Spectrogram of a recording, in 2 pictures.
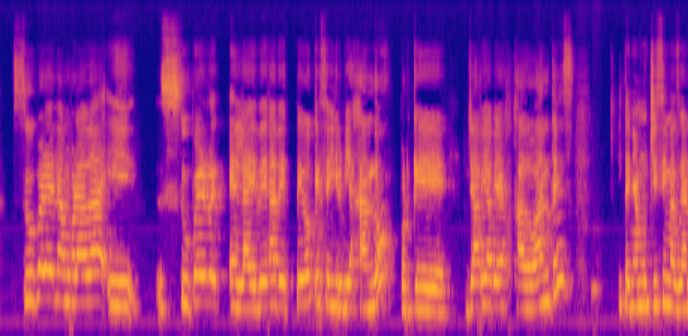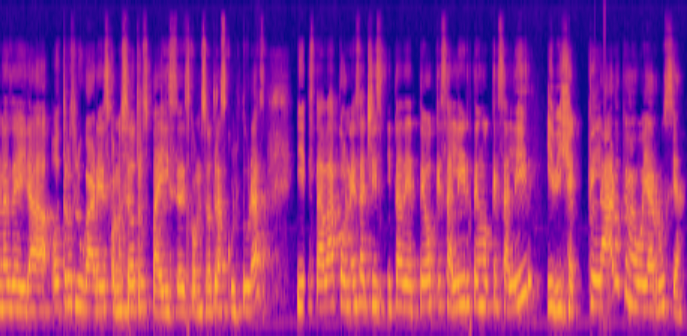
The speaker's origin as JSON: {"language": "Spanish", "town": "Guadalajara", "region": "Jalisco", "country": "Mexico", "also_born_or_lived": "Prague, Czech Republic", "moved": "as an adult", "lives_now": "Moscow, Russia", "said": "soy de Guadalajara y actualmente vivo en Moscú"}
